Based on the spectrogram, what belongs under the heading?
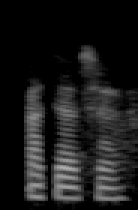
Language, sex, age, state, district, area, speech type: Punjabi, male, 18-30, Punjab, Patiala, urban, conversation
